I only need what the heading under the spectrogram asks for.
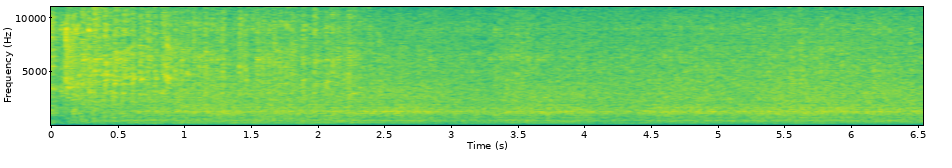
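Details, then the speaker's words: Honda HRR2156 push mower after fixing a previous botched repair and the choke, started with the throttle in the choke position: catches right away and settles to a steady, even drone without surging; normal start and run. "Awesome. Everything works as it should."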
